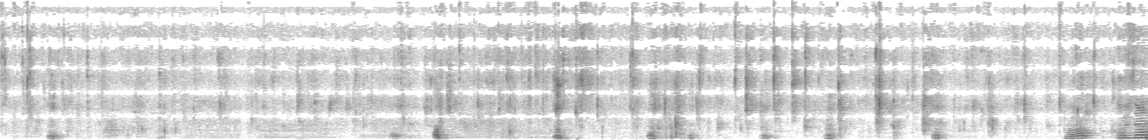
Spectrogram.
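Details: Mini pig piglets about six and a half weeks old, eating breakfast together as a litter; scattered short low grunts and snuffles at irregular intervals, a louder squeal near the end, with a woman talking softly nearby.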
